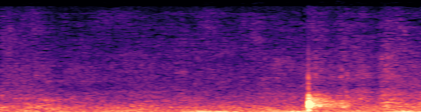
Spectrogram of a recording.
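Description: Chalk writing a short word on a blackboard: soft scratching and tapping strokes, with one sharper stroke about one and a half seconds in.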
